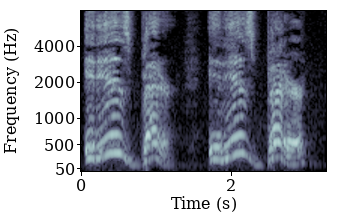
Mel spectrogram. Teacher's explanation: He could just say it's it's better, but he says it separately to emphasize better.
